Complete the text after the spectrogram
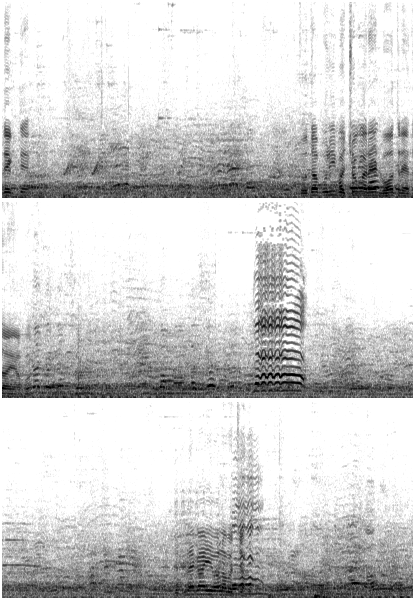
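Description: A crowd of men chatters in the background outdoors.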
